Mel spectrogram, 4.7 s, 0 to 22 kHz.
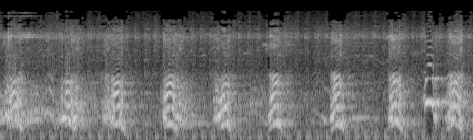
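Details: Kennel Huskies, recorded 25 November 2012 during a bus excursion: rising yelping barks about every half second, several in quick pairs, ending in a sharp bark.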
